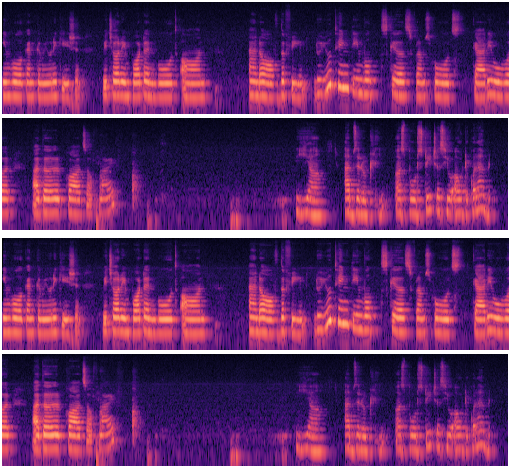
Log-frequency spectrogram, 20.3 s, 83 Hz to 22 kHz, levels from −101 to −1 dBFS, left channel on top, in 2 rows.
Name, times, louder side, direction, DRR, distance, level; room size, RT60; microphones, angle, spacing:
voice 1, 0.0-1.6 2.0-4.1 4.9-9.1 9.4-10.3 10.7-12.4 12.7-12.9 14.7-14.8 15.7-15.8, right 2 dB, 30° right, 0.7 m, -28 dB
voice 2, 16.0-16.6 17.0-19.9, left 3 dB, 50° left, 1.1 m, -34 dB
15.0 x 11.0 x 5.3 m
head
